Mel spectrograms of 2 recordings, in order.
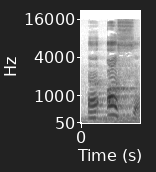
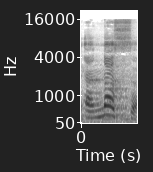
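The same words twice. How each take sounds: First: "Un os" with a break before os; os without liaison. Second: "un os" linked, sounding like un-nos; liaison. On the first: Teacher first reading the words apart, no liaison in "Un os". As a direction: say Un, then os, not carrying the n over. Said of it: "On fait la liaison". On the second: Teacher showing children the liaison, "un os" run together as un-nos. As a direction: carry the n of un onto os. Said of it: "On fait la liaison, on dit". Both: Shown as a demonstration.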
